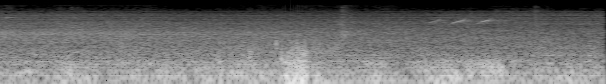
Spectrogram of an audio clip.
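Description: Steady low rumble of wind on the microphone and road traffic on the bridge overhead. About halfway through comes one loud thump, and shortly after it three short high chirps.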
